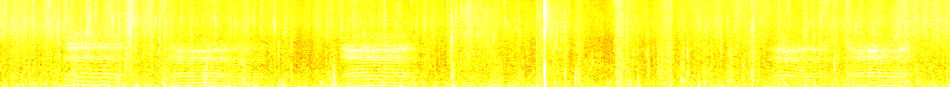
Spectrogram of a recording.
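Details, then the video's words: Sheep grazing on a farm give several wavering, nasal bleats in pairs, with gaps between, a sharp click near the middle and steady low background noise. "Sheep Video | Sheep Grazing | Sheep Farming | Sheep Sound"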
